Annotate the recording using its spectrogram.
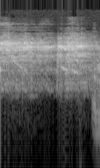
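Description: Lightsaber blaster-deflect sound effects from a Proffieboard sound board through the hilt's small bass speaker: two sudden blasts about a second apart, each with a falling zap.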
